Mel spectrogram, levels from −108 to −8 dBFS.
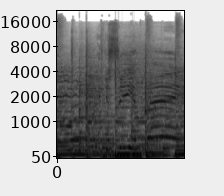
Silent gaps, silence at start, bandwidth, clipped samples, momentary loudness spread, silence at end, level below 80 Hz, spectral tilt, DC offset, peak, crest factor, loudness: none; 0 s; 19.5 kHz; under 0.1%; 3 LU; 0 s; -18 dBFS; -4.5 dB/octave; under 0.1%; 0 dBFS; 10 dB; -10 LUFS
